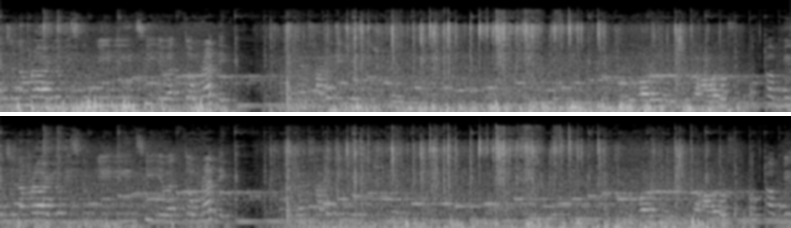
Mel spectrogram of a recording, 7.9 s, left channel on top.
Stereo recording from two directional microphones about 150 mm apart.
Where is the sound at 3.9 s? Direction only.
20° right (ahead or behind).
